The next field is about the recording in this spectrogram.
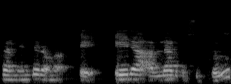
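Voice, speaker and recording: A woman with an Andalusian accent at a moderate pace. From southern Spain (Andalusia). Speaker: travel agent and workshop speaker. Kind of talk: online seminar talk. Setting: online seminar.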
